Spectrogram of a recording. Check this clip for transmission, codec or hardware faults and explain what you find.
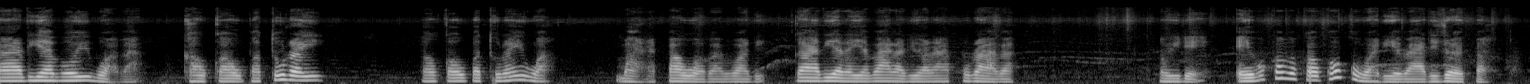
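Three lost LE Audio frames events occur in the speech, at 1.86–1.88 s, 4.93–4.97 s and 13.10 s. Each gap, about 20, 30 and 10 ms (consistent with whole 10 ms frames), is filled by repeating the previous spectrum with random signs, so harmonics dissolve into a brief noisy smear. A spectrogram shows narrow vertical smudges where harmonic lines break, and the waveform stays continuous but loses its periodic shape. The faint grainy texture throughout likely comes from the LC3 coding.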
